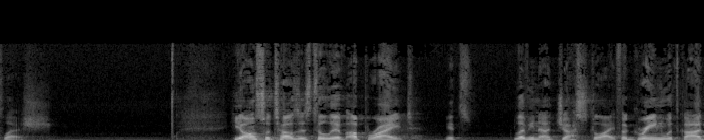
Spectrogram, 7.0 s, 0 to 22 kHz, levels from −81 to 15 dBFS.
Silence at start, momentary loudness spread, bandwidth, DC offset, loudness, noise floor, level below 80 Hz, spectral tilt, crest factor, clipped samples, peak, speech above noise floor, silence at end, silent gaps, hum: 0.05 s; 23 LU; 15.5 kHz; under 0.1%; -23 LUFS; -58 dBFS; -60 dBFS; -4.5 dB/octave; 22 dB; under 0.1%; -4 dBFS; 35 dB; 0 s; none; none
